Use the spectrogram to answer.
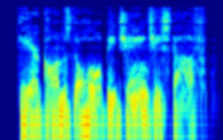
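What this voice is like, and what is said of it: Put-on rural Alaskan accent. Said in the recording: “affecting my best rural Alaskan accent”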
